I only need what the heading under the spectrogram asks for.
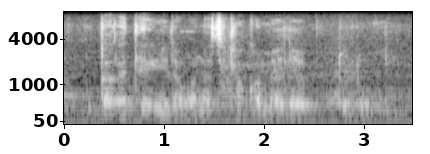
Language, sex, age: South Ndebele, male, 20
